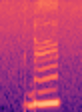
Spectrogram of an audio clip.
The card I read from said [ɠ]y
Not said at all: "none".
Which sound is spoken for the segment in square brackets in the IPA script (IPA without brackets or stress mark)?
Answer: ɠ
